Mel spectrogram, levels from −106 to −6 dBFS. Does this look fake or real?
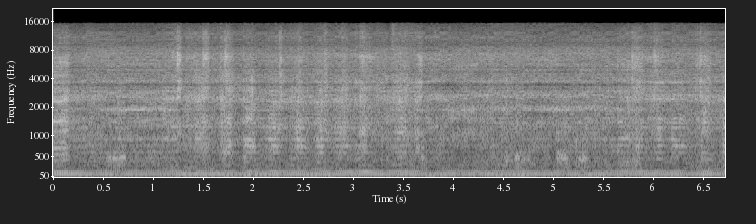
fake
